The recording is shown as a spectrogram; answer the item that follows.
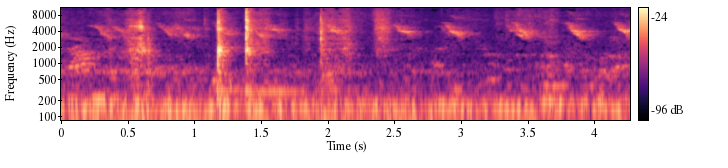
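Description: Faint chirping of small birds: a run of short, high calls that fall in pitch, several a second. Two sharp taps come a little over a second in.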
